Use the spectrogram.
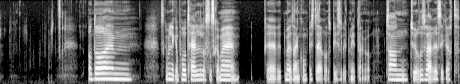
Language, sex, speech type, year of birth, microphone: Norwegian, female, spontaneous, 1987, Shure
